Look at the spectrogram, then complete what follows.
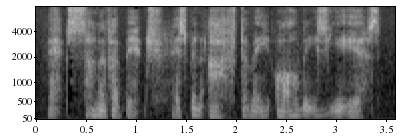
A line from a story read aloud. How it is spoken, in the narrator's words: whispered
